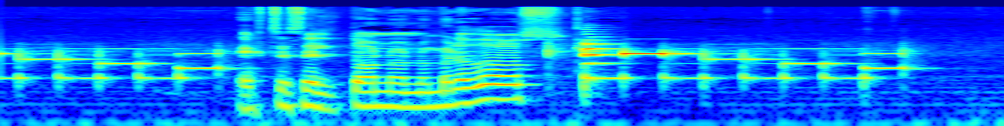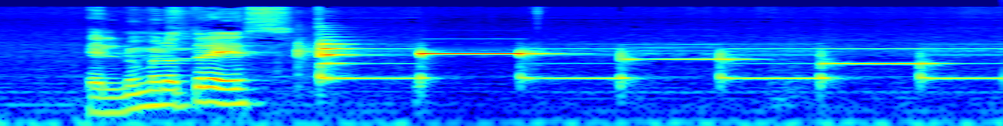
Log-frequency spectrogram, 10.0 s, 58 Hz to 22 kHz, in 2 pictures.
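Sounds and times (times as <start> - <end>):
radio roger beep tones: 7.1 - 9.9.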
